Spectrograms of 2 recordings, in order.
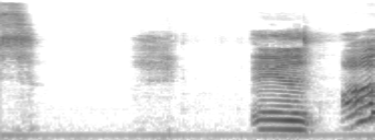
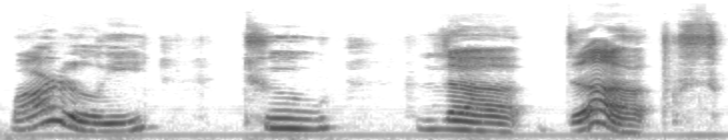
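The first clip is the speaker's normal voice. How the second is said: ordinary delivery, nothing marked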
